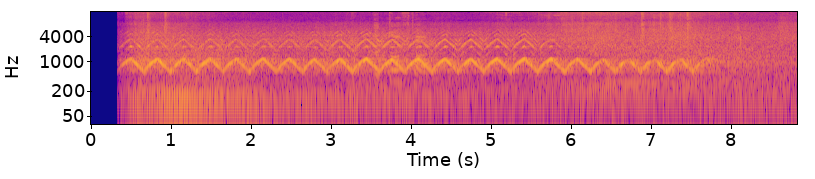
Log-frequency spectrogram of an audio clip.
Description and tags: Ambulance siren
Ambulance, danger, emergency, siren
